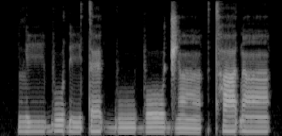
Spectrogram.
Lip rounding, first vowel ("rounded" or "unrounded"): unrounded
